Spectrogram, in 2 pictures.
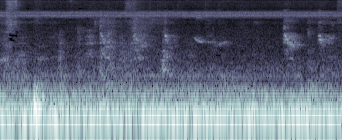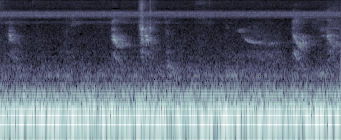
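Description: Birds chirping faintly in the background over a steady low hum. A few light clicks come from plastic RC axle parts being handled.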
